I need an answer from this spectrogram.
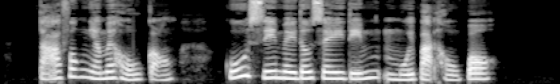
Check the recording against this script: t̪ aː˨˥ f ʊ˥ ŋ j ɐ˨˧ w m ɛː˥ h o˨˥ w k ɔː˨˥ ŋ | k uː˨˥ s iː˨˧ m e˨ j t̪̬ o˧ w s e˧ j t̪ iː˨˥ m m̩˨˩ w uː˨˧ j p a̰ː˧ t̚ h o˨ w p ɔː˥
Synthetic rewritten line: t̪ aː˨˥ f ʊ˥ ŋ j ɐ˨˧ w m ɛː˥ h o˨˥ w k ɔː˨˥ ŋ | k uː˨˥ s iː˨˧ m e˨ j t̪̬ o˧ w s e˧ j t̪ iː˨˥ m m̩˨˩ w uː˨˧ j p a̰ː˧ t̚ h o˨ w p ɔː˥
